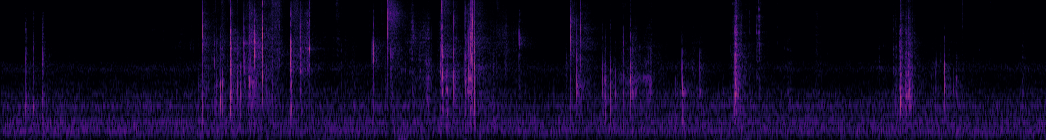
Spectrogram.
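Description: Foil soup-base packet of a self-heating hotpot crinkling as it is torn open and squeezed, in clusters of sharp crackles that are busiest in the first half. Scattered crinkles follow as the spicy paste is pulled out of the packet.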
